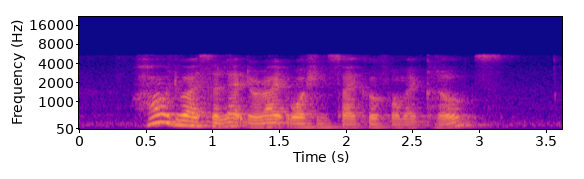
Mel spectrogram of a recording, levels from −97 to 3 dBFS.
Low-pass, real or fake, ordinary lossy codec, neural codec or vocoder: 5.4 kHz; real; none; none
